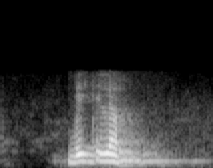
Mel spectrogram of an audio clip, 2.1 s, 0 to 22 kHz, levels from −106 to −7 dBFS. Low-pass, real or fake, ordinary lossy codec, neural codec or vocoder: 3.6 kHz; fake; Opus, 16 kbps; codec, 16 kHz in and 24 kHz out, 1.1 kbps, FireRedTTS-2 codec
